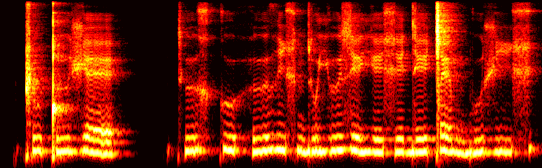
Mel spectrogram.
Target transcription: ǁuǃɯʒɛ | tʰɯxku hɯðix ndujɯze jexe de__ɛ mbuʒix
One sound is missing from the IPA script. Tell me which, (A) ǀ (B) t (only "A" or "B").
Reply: A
